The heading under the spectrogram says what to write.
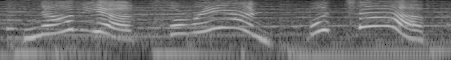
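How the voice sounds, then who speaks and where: An actress voicing a tiny, excitable childlike fairy companion in an anime game, perky and squeaky. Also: female voice, slow pace, loud music behind the voice, exaggerated voice. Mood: curious, amazed. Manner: squeaky, perky, speaks of self in third person.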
